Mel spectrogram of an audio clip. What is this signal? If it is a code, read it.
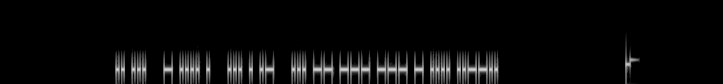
Morse code, heard as a keyed tone, about 44 wpm, 700 Hz. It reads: IS THE SEA SMOOTH?
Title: Sentences from Top 1400 Words 45wpm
